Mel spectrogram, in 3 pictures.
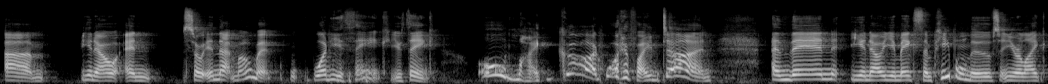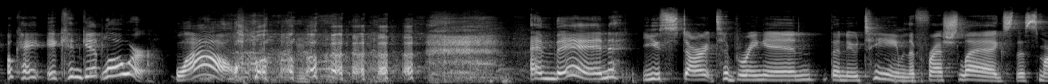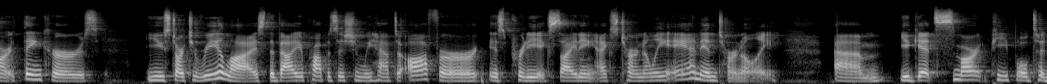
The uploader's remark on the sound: Recorded in front of an audience of marketers at 2022's Deloitte University's Next Generation Academy in Westlake, Texas.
